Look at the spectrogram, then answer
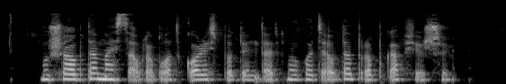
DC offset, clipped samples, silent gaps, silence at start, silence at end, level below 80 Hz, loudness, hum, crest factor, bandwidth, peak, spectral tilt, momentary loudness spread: under 0.1%; under 0.1%; none; 0.4 s; 0.5 s; -58 dBFS; -23 LUFS; none; 18 dB; 11.5 kHz; -6 dBFS; -3.5 dB/octave; 9 LU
